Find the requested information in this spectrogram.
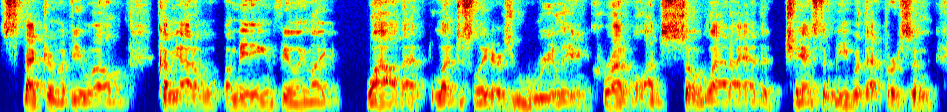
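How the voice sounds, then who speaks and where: This voice has an American accent and ordinary pitch variation. Room echo can be heard. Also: man. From Illinois. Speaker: podcast host. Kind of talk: casual interview.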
